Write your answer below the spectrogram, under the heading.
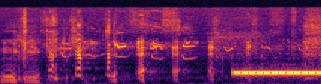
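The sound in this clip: A telephone tone sounds while a call is placed to a newspaper's editor-in-chief: a steady, loud, unbroken tone starts abruptly after a stretch of talk and holds to the end.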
